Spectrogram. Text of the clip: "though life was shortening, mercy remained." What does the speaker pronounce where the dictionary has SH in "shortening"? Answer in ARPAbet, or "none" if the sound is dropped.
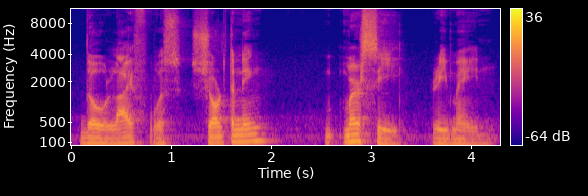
SH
